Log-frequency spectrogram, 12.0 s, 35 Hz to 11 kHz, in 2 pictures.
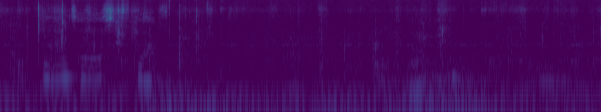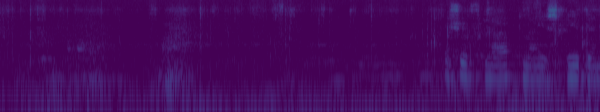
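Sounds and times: paper crackling: 0:00.0 - 0:07.3, 0:08.0 - 0:12.0.

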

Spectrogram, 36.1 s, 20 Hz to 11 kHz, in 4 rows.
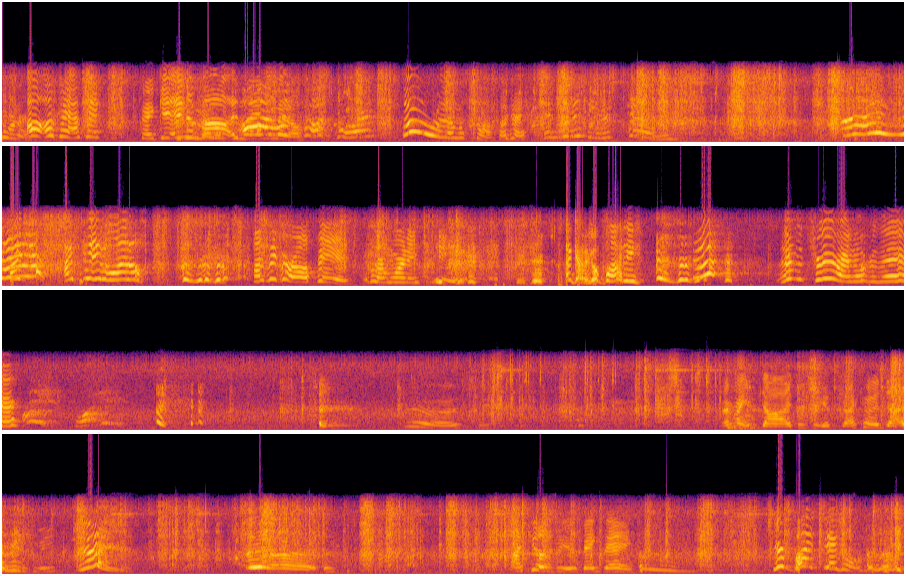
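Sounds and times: girls squealing and laughing: 0:00.0 - 0:06.8, 0:08.2 - 0:20.2, 0:27.0 - 0:28.4, 0:33.3 - 0:36.0
trampoline springs creaking: 0:00.0 - 0:36.0.

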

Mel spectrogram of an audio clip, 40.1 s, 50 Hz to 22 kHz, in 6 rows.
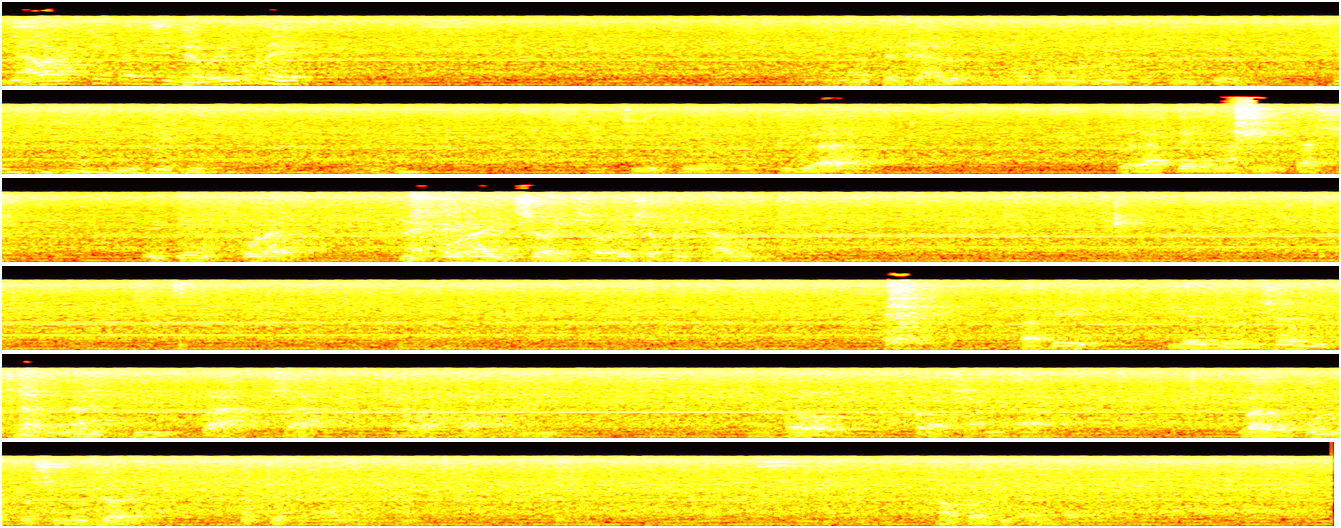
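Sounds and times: low even hum: 0:00.0 - 0:39.6
steady hiss: 0:00.0 - 0:40.0.

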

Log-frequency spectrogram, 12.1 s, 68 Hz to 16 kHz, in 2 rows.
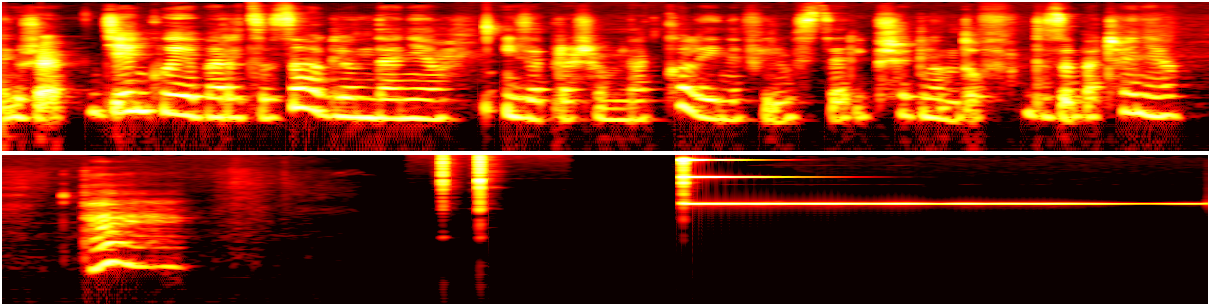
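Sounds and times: bright bell ding: 0:09.4 - 0:12.0.

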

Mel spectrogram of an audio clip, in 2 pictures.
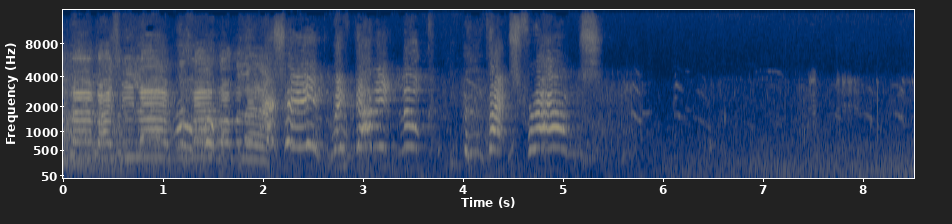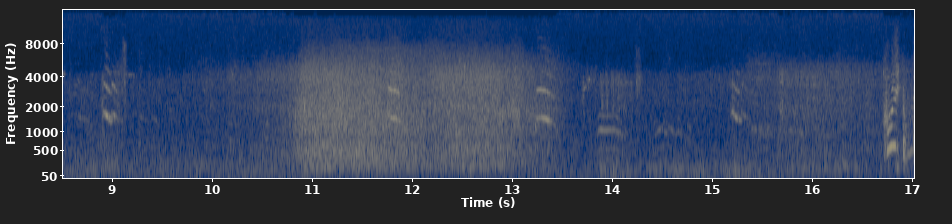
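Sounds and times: sea waves washing onto shore: 0:07.4 - 0:17.0.

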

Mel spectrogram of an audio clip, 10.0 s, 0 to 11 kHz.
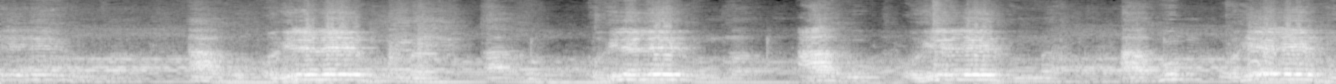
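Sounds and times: male voices chanting: 0:00.0 - 0:10.0.

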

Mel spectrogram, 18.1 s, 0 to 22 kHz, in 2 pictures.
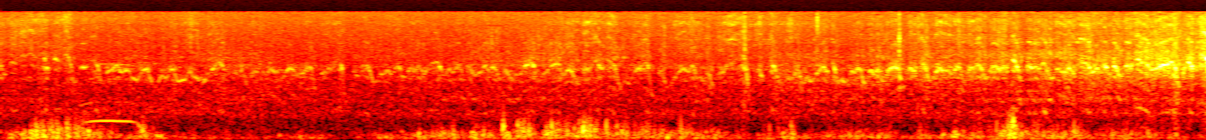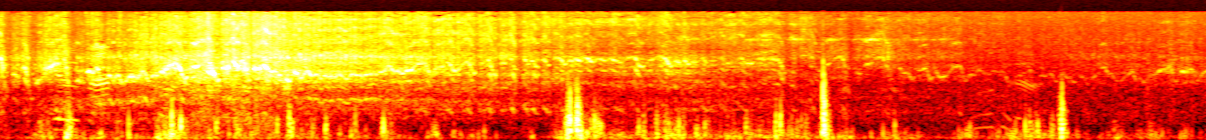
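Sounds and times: toy truck motor whine: 0:00.0 - 0:18.0.

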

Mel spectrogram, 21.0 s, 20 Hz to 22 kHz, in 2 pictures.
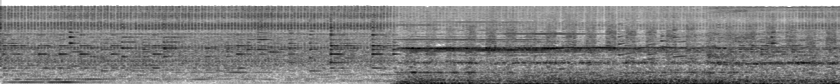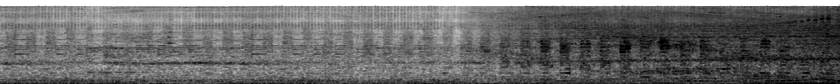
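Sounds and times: fast ticking pulse: 0:00.0 - 0:21.0
dramatic film score music: 0:00.1 - 0:21.0
deep rumbling drone: 0:04.9 - 0:21.0.

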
